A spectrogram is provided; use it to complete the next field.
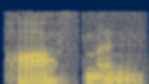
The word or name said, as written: Hoffman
